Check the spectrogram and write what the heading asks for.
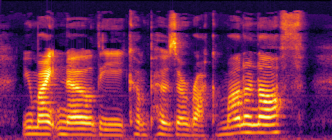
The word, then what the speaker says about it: Rachmaninoff: the composer rachmaninoff right his name in english is often spelled with two f's but in russian it's a it's a v so the actual phoneme is but because it's at the end of a word it gets pronounced as f because it's devoiced okay so i'm just trying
